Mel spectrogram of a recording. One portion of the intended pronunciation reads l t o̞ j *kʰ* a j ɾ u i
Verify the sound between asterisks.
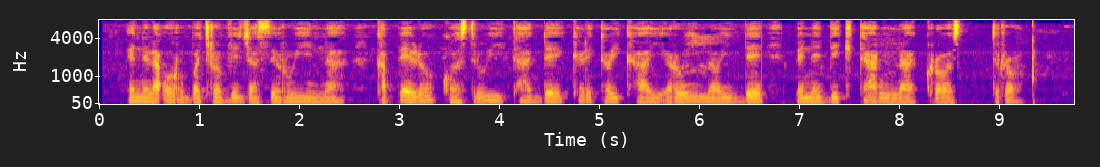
correct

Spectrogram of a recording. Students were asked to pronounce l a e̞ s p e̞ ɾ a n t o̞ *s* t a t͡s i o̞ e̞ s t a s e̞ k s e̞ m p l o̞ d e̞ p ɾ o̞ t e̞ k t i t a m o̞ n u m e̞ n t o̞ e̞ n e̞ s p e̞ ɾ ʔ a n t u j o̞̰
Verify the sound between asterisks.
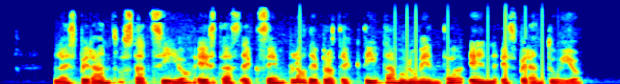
correct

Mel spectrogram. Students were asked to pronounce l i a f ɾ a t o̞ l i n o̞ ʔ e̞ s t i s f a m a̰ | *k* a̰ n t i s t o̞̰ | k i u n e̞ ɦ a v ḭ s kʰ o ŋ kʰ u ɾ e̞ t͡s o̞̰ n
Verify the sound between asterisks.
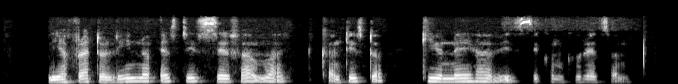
incorrect: kʰ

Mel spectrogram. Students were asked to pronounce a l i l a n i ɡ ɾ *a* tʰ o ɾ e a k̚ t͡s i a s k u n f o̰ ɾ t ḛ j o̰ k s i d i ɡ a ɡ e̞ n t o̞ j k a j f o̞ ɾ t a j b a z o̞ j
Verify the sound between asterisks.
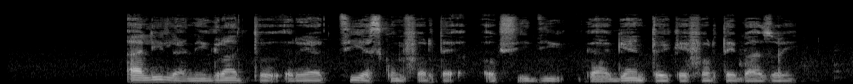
correct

